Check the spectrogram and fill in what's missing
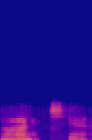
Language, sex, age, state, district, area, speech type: Hindi, male, 30-45, Uttar Pradesh, Azamgarh, rural, conversation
